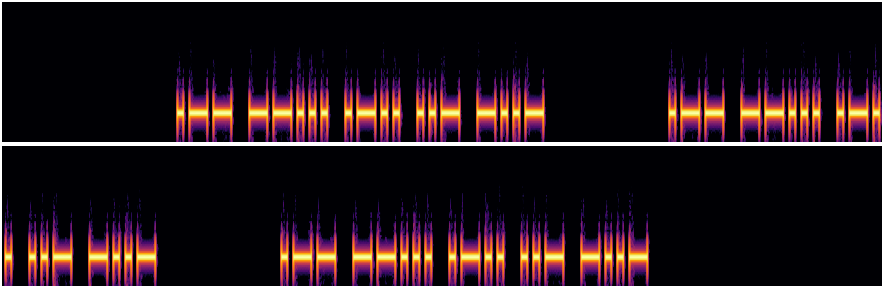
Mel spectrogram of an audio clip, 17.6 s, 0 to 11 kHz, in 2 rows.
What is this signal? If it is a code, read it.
Morse code, heard as a keyed tone, about 20 wpm, 700 Hz. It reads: W7LUX W7LUX W7LUX
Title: USA Call Signs - 5 Characters - Repeated 3x - 20wpm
